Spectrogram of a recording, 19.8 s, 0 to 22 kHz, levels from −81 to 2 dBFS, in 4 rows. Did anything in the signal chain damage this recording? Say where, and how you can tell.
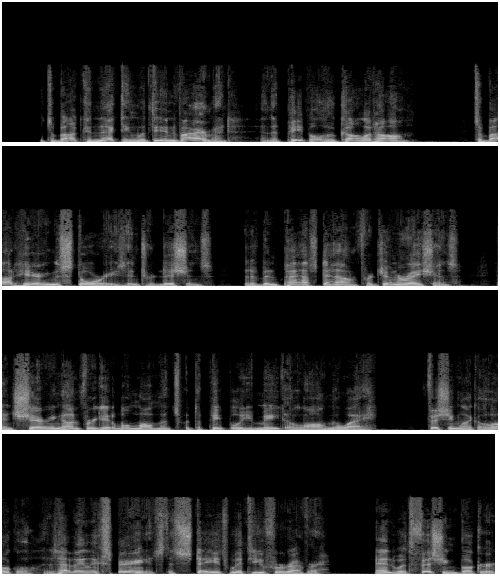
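No, nothing in the chain damaged this speech. It went through a call path, and the top end stops near 12 kHz, which fits an Opus call codec running at around 24 kbps.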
